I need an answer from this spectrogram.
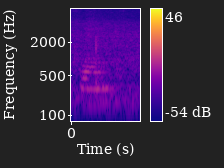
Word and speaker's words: phloem: I didn't Now, even though it's not spelled with a F, I always think of phloem flows down.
